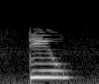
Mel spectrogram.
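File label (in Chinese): "丢", Mandarin Chinese; hsk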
